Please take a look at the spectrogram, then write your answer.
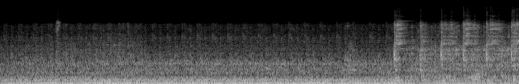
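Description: A tractor engine idles during hay work, a steady low rumble running throughout, with a short clatter of rattling near the end.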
